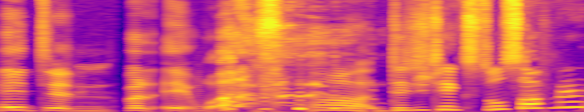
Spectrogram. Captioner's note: laughing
